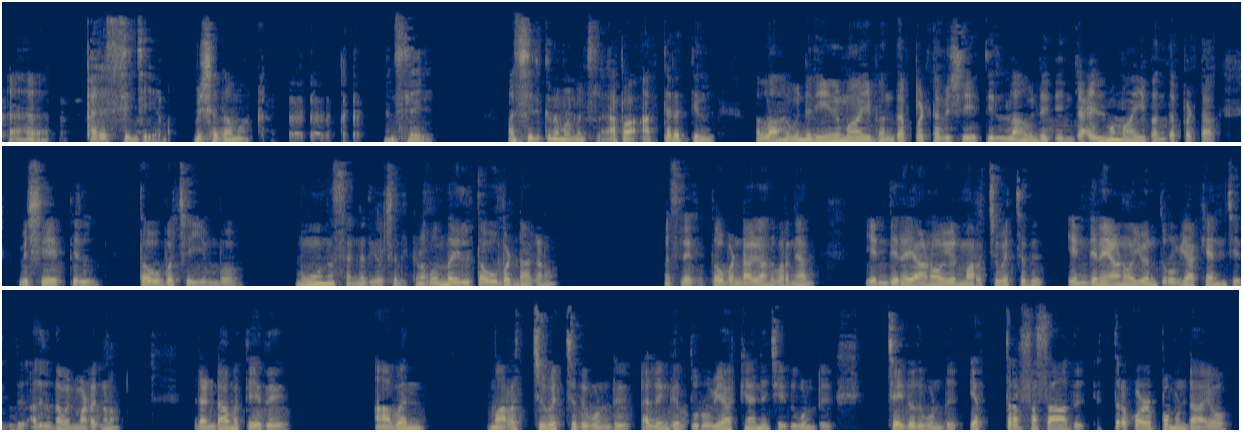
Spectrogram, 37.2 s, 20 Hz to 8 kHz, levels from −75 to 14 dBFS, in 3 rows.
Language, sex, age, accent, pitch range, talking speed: Malayalam, male, 50-69, native, 120-175 Hz, 85 wpm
